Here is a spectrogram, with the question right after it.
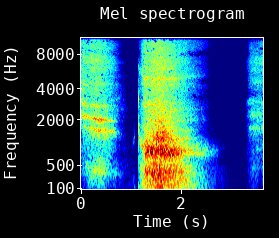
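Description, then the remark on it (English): Three deep, airy breaths during a guided breathing exercise: a rushing exhale, a long full breath lasting over a second, then another beginning, separated by short silences. No talking. “Just go with the flow. No minding. Just go. You feel what you feel as you're breathing.”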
